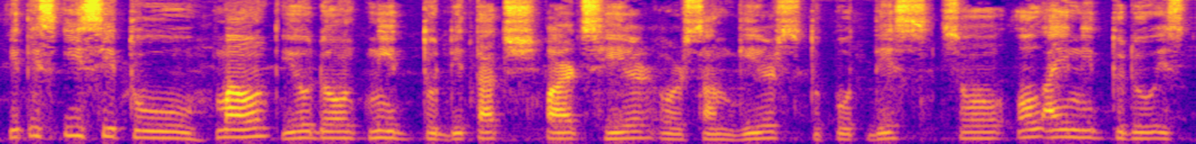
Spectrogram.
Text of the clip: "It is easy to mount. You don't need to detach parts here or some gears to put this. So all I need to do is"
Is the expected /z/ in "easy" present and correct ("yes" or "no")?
no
